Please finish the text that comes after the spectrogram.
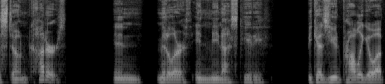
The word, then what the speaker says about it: Minas Tirith: They are going to Minas Tirith. Minas Tirith. I'll do multiple pronunciations as I've done for the entire trilogy. Minas Tirith versus Minas Tirith.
